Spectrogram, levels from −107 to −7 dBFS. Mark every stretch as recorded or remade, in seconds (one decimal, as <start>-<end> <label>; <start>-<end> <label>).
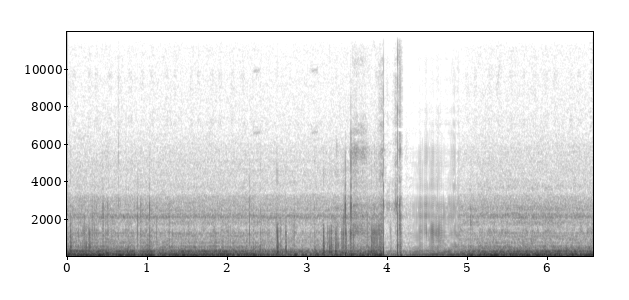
0.0-4.3 recorded; 4.3-4.9 remade; 4.9-6.6 recorded

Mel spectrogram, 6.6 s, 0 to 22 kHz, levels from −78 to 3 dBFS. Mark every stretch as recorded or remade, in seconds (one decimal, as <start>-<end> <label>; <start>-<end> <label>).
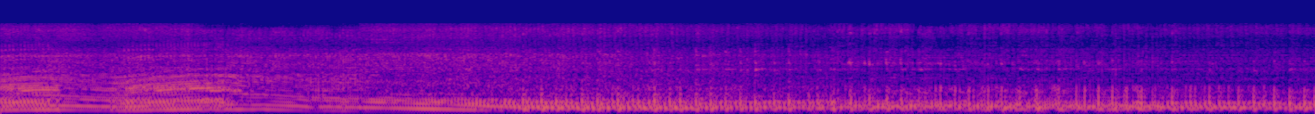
0.0-1.0 recorded; 1.0-1.8 remade; 1.8-4.0 recorded; 4.0-5.8 remade; 5.8-6.6 recorded

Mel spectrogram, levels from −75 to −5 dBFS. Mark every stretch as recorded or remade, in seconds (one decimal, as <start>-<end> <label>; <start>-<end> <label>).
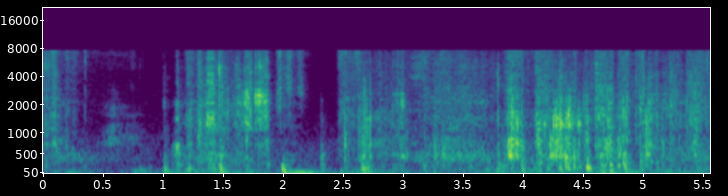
0.0-0.9 remade; 0.9-1.4 recorded; 1.4-4.8 remade; 4.8-5.6 recorded

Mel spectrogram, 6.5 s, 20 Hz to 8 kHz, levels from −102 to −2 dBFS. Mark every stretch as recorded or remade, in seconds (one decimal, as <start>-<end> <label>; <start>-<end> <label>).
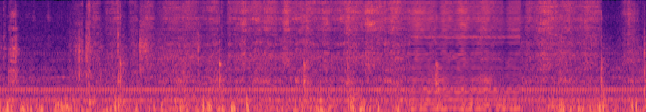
0.0-4.1 recorded; 4.1-5.2 remade; 5.2-6.5 recorded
